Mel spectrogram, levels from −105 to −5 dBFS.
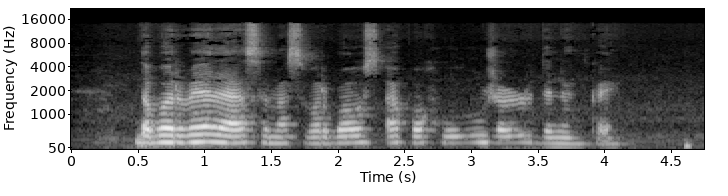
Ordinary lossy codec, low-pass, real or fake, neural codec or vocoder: MP3, 64 kbps; 14.4 kHz; real; none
